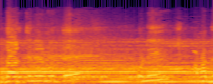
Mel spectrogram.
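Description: A man speaking in Bengali, with a steady droning tone held underneath his voice.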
